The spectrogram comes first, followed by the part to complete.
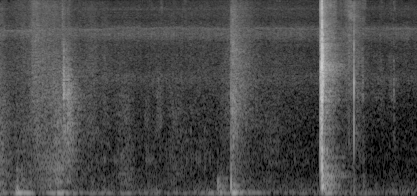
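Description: A thrown toothpick: a faint whoosh, then about three seconds in a sharp strike as it hits the paper cutout, followed by a lighter click.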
